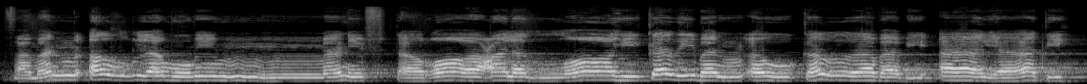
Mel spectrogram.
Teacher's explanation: او میں واولین ہے، اسے نرم آواز کے ساتھ جلد پڑھیں گے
